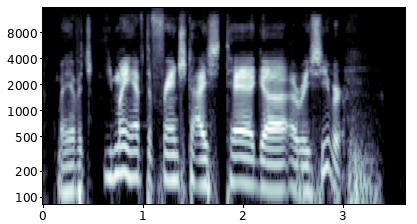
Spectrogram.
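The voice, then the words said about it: Thick Chicago accent. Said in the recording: “My Chicago accent got really thick there for a second.”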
